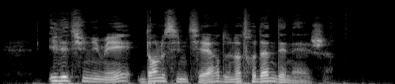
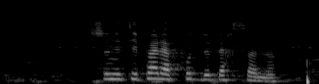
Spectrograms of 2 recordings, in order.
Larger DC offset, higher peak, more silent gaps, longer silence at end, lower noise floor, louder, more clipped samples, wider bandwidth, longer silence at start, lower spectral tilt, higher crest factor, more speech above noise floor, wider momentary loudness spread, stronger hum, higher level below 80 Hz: neither; first, -2 dBFS vs -16 dBFS; neither; first, 0.45 s vs 0.1 s; second, -52 dBFS vs -68 dBFS; first, -21 LUFS vs -39 LUFS; neither; first, 14.5 kHz vs 9.2 kHz; second, 0.35 s vs 0.9 s; second, -5 dB/octave vs -6.5 dB/octave; about the same, 20 dB vs 24 dB; about the same, 32 dB vs 30 dB; second, 7 LU vs 11 LU; neither; first, -42 dBFS vs -60 dBFS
